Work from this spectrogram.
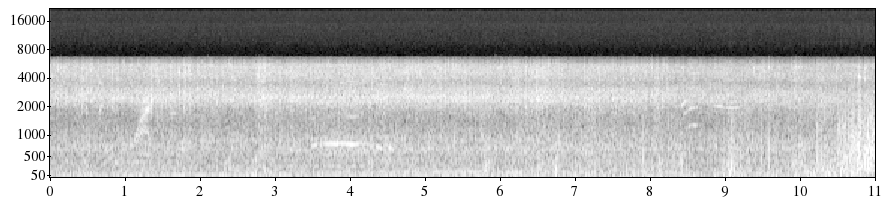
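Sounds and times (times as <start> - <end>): road and body noise: 0.0 - 11.0
truck engine rumble: 0.0 - 11.0.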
